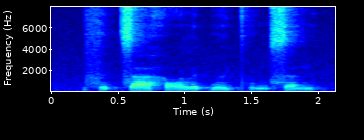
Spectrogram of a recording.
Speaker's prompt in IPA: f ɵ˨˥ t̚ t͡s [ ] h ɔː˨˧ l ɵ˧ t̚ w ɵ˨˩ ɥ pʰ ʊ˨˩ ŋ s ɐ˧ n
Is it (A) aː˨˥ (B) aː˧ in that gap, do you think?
B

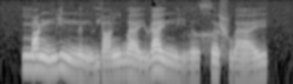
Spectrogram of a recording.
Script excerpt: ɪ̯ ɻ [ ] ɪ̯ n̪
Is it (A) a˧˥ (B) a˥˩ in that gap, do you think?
B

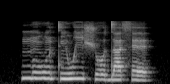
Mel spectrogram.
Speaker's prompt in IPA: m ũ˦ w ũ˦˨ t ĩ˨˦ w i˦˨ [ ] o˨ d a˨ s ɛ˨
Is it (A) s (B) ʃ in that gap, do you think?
B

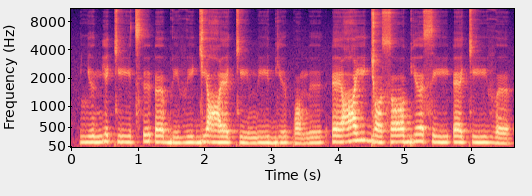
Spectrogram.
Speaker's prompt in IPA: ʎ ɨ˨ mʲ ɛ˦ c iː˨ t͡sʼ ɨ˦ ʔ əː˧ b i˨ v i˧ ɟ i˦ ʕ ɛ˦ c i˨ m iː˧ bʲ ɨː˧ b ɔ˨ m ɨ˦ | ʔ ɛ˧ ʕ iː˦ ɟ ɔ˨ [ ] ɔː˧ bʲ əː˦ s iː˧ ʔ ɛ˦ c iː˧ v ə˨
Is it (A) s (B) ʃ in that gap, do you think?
A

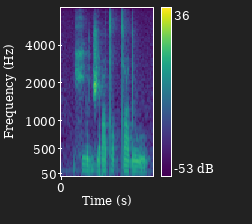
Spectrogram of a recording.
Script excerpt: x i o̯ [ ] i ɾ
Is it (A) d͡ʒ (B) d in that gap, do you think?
A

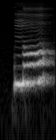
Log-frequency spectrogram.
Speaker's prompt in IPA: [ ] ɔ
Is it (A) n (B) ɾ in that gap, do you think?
A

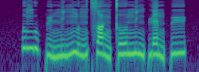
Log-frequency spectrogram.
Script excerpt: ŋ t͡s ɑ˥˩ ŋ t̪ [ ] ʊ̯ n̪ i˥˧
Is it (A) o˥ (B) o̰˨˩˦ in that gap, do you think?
A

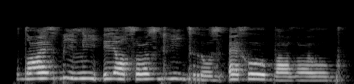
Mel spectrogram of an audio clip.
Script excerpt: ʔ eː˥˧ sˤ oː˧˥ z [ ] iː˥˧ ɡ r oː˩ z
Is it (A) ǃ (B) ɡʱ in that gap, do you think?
B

